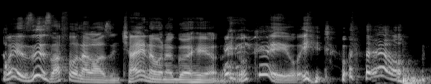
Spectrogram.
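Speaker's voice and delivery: high, laughing disbelief; a student arriving in the wrong city; laughing mock confusion. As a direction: act lost through laughter.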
